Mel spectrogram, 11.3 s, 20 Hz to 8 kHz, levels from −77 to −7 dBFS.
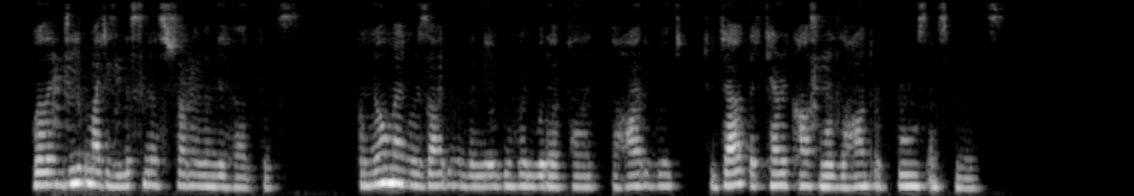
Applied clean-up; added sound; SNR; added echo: neural mask model DeepFilterNet 3.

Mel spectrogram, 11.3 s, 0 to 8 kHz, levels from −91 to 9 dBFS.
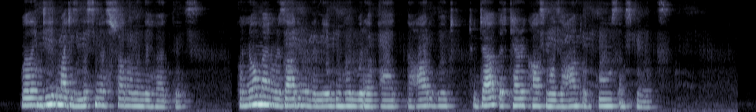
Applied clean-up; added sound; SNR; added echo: neural separator model SepFormer DNS4.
